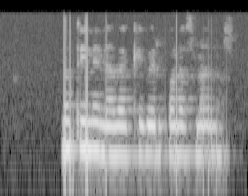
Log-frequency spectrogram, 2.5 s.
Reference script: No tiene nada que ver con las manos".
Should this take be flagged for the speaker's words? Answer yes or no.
no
